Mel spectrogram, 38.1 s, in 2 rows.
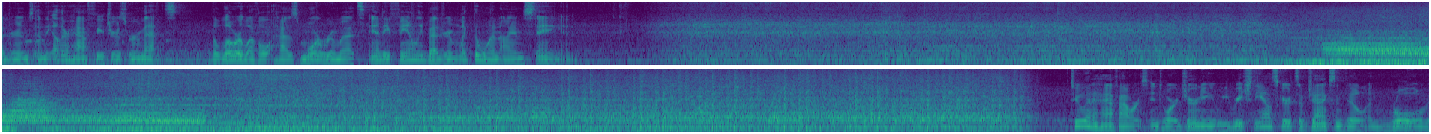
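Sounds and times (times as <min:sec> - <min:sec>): train cars rumbling: 0:07.4 - 0:34.7
locomotive air horn: 0:17.6 - 0:21.9
wheels clacking over rail joints: 0:22.8 - 0:32.8.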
